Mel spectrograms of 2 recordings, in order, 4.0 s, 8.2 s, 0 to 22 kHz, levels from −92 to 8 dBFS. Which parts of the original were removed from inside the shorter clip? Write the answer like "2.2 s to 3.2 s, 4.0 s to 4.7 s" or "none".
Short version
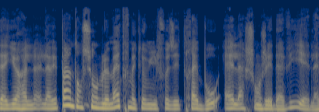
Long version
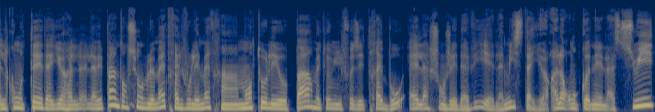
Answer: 2.2 s to 3.9 s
